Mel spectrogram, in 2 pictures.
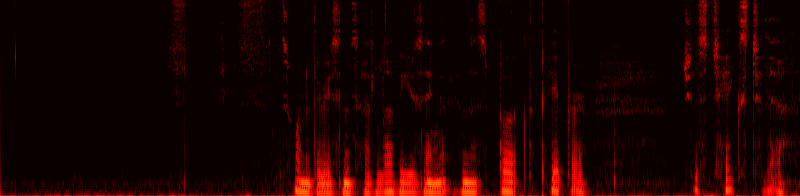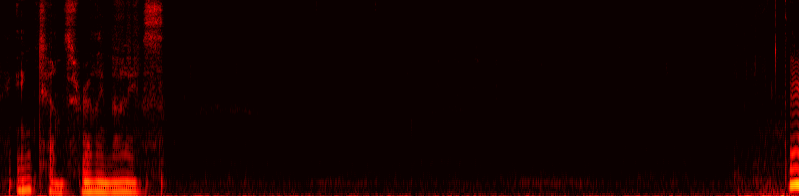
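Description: A brush softly strokes across paper.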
